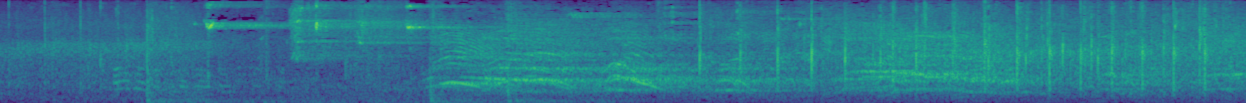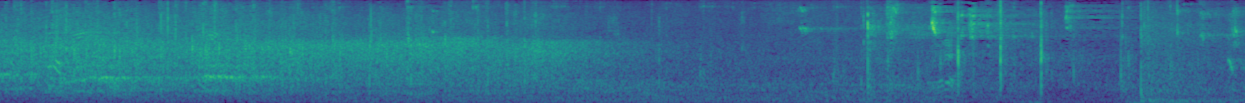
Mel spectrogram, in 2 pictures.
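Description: Table tennis balls click on tables and paddles.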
